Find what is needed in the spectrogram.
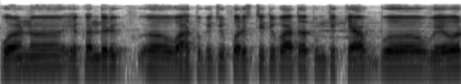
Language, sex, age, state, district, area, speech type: Marathi, male, 30-45, Maharashtra, Buldhana, urban, spontaneous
